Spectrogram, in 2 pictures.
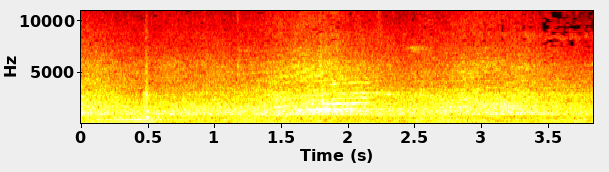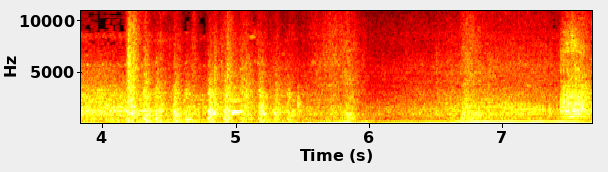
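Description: BMW race car push-started, heard from inside the cabin: a steady rolling rumble, then about four seconds in the engine catches and runs, its note rising near the six-second mark and then holding steady.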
